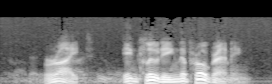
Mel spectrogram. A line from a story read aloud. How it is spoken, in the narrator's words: Lando said dryly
